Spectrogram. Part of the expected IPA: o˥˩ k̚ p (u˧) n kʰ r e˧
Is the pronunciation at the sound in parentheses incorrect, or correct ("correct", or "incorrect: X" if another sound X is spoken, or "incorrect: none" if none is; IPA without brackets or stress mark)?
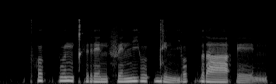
incorrect: u˥˩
